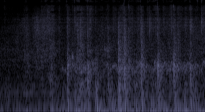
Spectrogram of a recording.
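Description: Jump rope being skipped on a carpeted floor: a steady rhythm of soft thuds from the feet and rope landing, faint at first and settling into an even beat about a second in.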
